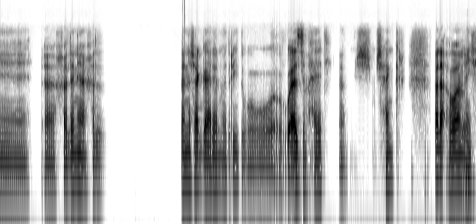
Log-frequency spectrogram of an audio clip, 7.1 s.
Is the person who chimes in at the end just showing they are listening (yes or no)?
yes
